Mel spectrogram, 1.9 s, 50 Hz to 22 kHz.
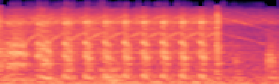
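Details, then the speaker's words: Foton Transvan with 4GB1 engine that stalled on a drive, no check-engine light and no ECU communication: starter turns it over at an even seven beats a second with no firing; crank no start from a failed ECU relay. "So ayaw siyang umandar. So pag ini-scan mo naman ano no communication yung kanyang ECU."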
